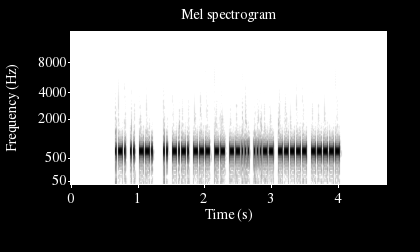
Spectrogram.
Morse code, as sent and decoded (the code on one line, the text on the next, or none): .-. .. --. / .. -.-. --- -- --... ...-- ----- -----
RIG ICOM7300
